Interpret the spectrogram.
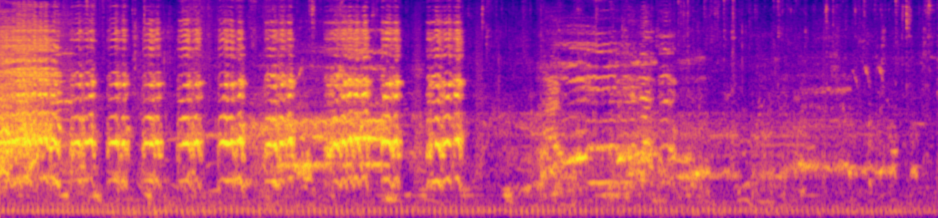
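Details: Hen calling before laying eggs: loud, harsh squawking cackles repeated in quick bursts for about four seconds, then softer, quieter clucking calls trailing off to the end.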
